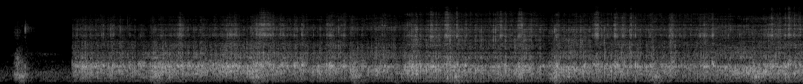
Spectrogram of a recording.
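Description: Amazon Commercial Barista espresso machine's water pump pulsing as it pushes fresh water through during the rinse stage of its descale cycle. A steady mechanical pulsing sound that starts just under a second in.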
